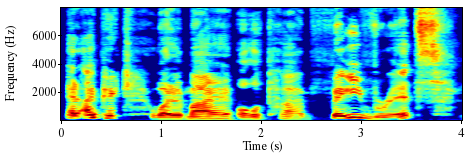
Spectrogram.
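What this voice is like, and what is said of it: Yawning while speaking. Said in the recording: “You can tell by how excited my voice is as I yawned while I said that.”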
